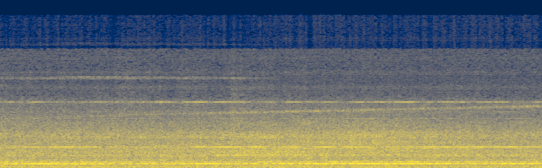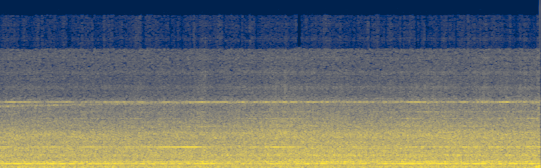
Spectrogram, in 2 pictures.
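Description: American Airlines airliner in Astrojet retro livery at Raleigh-Durham International Airport, a steady loud jet engine roar with a high whine held evenly throughout, no voices.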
